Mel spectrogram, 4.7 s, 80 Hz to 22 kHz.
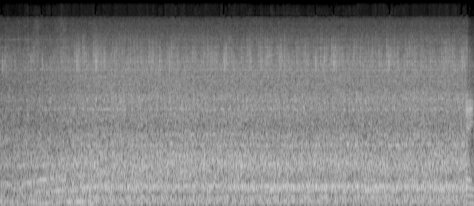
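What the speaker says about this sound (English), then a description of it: "I'm just going to go ahead and use the hollow bar and start cutting on the inside." Wood lathe spinning at about 750 RPM while a hollow bar cuts inside a deep hollow form, giving a steady, loud, continuous grinding rumble with vibration and no talking.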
